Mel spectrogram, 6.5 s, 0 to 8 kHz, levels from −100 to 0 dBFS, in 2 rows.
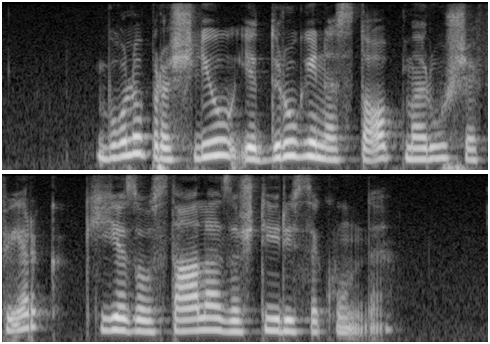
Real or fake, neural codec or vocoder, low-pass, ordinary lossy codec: real; none; none; none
